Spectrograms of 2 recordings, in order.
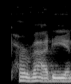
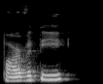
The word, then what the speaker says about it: Parvati: People say Parvati and Padma. It's Parvati and Padma. So it's just like putting the emphasis on different syllables,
